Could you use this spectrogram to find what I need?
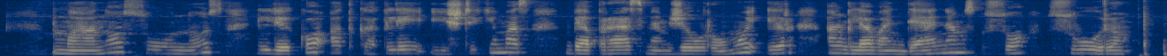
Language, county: Lithuanian, Utena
